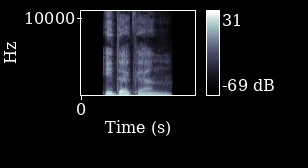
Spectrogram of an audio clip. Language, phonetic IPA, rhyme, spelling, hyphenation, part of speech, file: Hungarian, [ˈidɛɡɛn], -ɛn, idegen, ide‧gen, adjective / noun, Hu-idegen.ogg
- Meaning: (adjective) 1. unknown, strange 2. foreign, alien 3. extraneous; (noun) 1. stranger 2. foreigner, alien 3. superessive singular of ideg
